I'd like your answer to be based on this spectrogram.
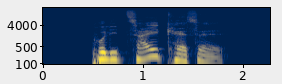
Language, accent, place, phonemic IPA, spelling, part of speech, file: German, Germany, Berlin, /poliˈt͡saɪ̯ˌkɛsl̩/, Polizeikessel, noun, De-Polizeikessel.ogg
- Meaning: kettling (police tactic to surround and contain demonstrators); the area where the crowd is contained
